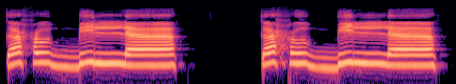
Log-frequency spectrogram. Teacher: تو وقف کی صورت میں ہا جو ہے وہ ساکن ہو جائے گا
